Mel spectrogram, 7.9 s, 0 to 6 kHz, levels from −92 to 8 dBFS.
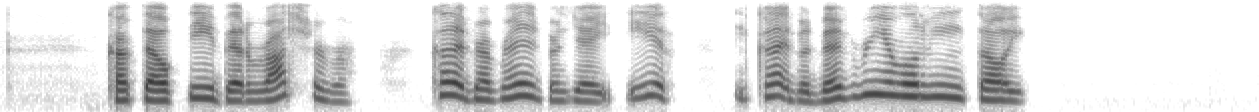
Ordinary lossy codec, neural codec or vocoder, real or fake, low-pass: Opus, 24 kbps; autoencoder, 44.1 kHz, a latent of 192 numbers a frame, MeloTTS; fake; 5.4 kHz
